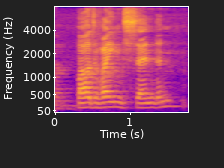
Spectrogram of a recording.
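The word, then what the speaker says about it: Boudewijn Zenden: a good reference uh B Divine sendon I hope I've done my best there for the correct Dutch pronunciation you have heard this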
